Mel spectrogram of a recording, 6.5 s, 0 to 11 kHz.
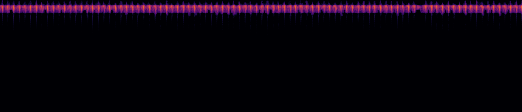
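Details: Ruspolia lineosa, a conehead katydid, in a 2020 recording from the National Institute of Biological Resources: a steady, very high buzzing trill of rapid, even pulses, unbroken throughout, with no other sounds.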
